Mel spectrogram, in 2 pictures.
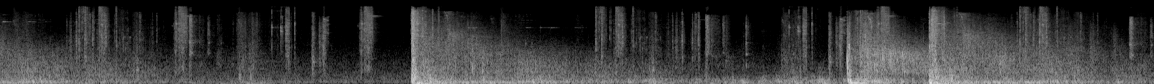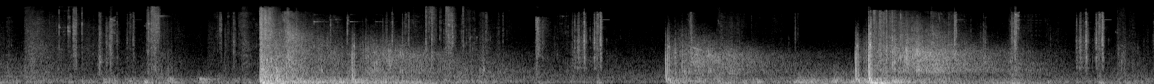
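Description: Gunfire in a duos video game match: loud booming shots spaced several seconds apart, each with a long decaying tail, over a constant bed of game noise and rapid clicks.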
